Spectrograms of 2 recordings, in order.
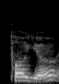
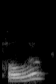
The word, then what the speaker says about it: pollo: this class you will continue to pronounce this word correctly as Pollo and not Polo if you order a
